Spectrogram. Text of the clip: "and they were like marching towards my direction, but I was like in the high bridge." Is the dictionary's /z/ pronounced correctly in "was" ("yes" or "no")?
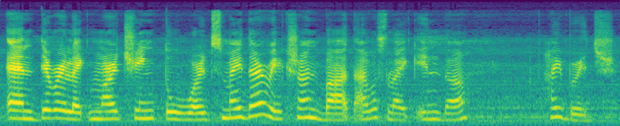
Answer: no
